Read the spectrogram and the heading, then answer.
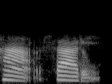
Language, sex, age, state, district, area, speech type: Gujarati, female, 18-30, Gujarat, Valsad, rural, conversation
